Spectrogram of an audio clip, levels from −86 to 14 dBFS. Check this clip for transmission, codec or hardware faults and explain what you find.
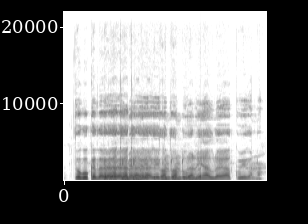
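One fault is present: a doubled audio track from 0.80 s to 2.74 s. Across that stretch, a second full-band copy of the speech runs roughly a fifth of a second behind the first, at about the same loudness, so every syllable is heard twice. The copy likely comes from the same signal being captured again through a slower path. Unlike acoustic echo or reverb, the trailing copy has no decay or room colour, and it cuts in and out abruptly at both ends.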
